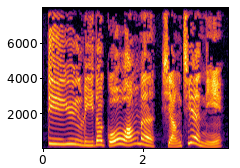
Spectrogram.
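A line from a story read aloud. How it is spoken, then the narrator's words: Boy servants calling. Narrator (Chinese): 两个小男仆人 叫道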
